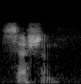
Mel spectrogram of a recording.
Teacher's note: How many syllables are in the word session? 2. Stress on the first.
